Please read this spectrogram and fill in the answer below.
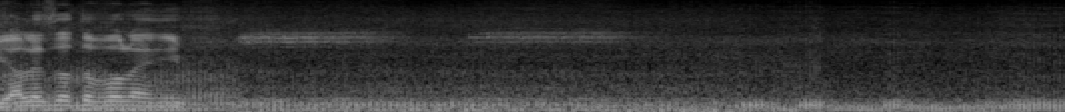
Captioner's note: motorcycle sound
